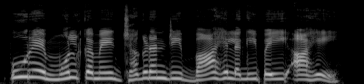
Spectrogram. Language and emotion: Sindhi, neutral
